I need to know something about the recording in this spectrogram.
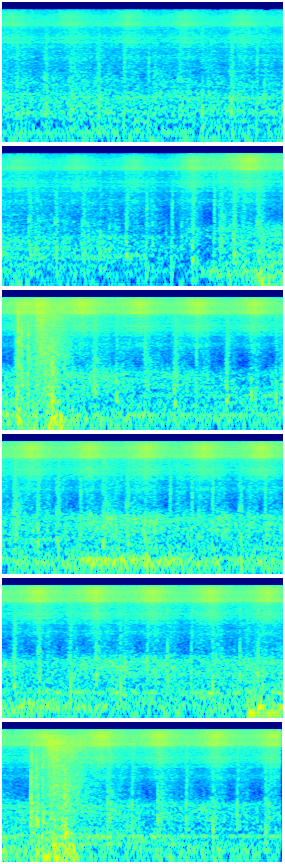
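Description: Heavy armoured footsteps thud steadily on wood and stone.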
